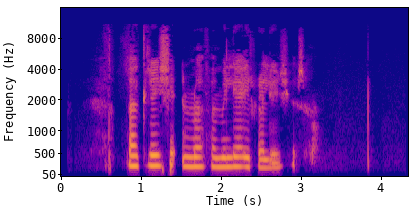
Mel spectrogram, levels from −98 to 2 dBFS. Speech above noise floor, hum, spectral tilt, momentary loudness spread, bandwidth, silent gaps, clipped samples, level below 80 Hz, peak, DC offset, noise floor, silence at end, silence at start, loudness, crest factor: 48 dB; none; -5.5 dB/octave; 13 LU; 11 kHz; none; under 0.1%; -72 dBFS; -8 dBFS; under 0.1%; -74 dBFS; 1.2 s; 0.6 s; -27 LUFS; 20 dB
